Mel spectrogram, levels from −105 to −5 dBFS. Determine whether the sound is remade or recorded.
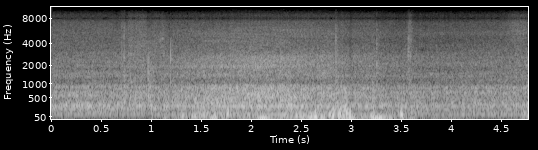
recorded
